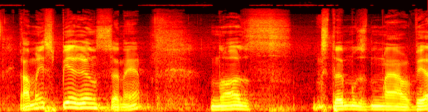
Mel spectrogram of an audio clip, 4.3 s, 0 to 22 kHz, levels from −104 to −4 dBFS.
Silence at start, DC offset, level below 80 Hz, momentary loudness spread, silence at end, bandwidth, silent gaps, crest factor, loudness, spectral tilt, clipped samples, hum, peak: 0 s; under 0.1%; -44 dBFS; 16 LU; 0 s; 15.5 kHz; none; 16 dB; -21 LUFS; -5.5 dB/octave; under 0.1%; none; -4 dBFS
